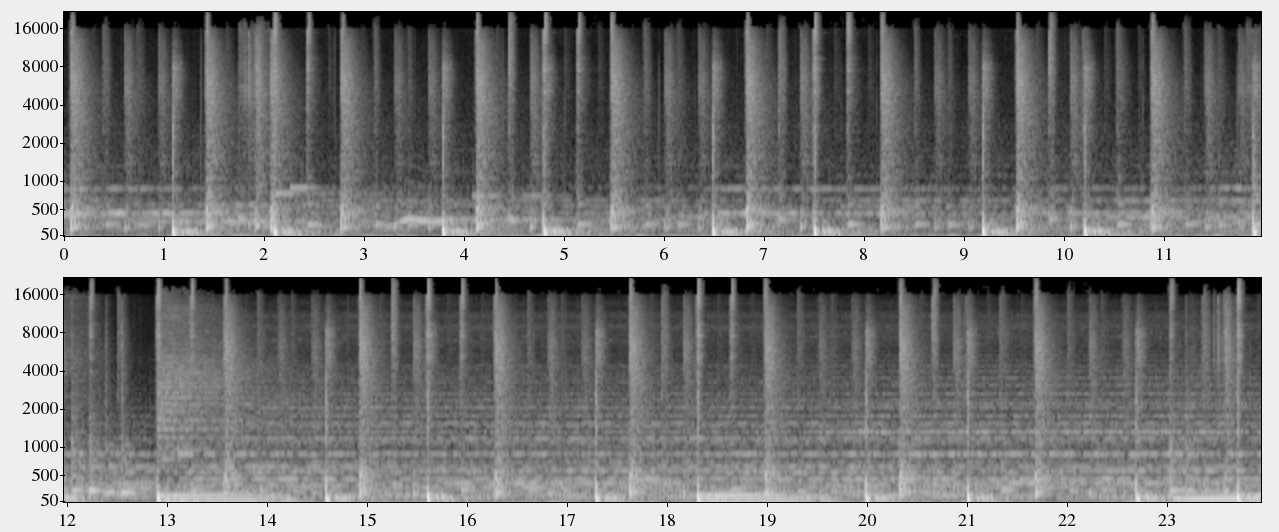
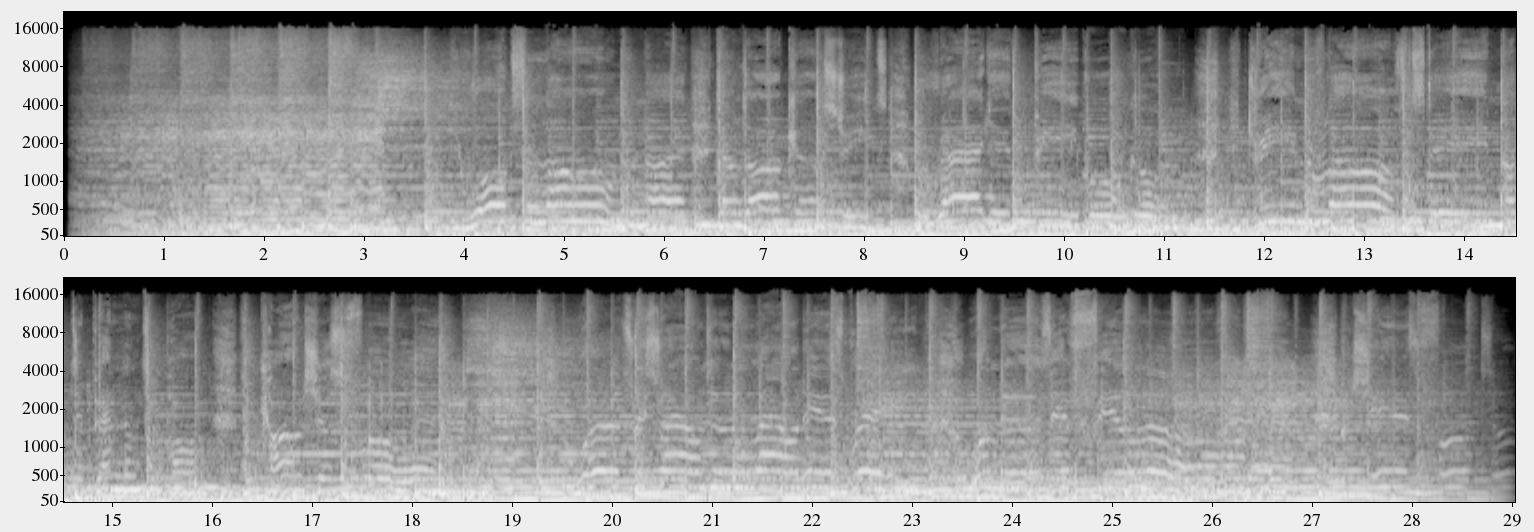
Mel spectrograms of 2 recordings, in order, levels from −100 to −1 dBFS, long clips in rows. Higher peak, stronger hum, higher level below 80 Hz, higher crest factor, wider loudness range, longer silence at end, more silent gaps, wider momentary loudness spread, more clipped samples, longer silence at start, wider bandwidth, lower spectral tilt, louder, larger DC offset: about the same, 0 dBFS vs 0 dBFS; neither; second, -32 dBFS vs -18 dBFS; first, 22 dB vs 10 dB; about the same, 2 LU vs 1 LU; second, 0 s vs 0.15 s; neither; first, 12 LU vs 3 LU; neither; second, 0 s vs 0.15 s; first, over 20 kHz vs 17.5 kHz; about the same, -5 dB/octave vs -5.5 dB/octave; second, -24 LUFS vs -12 LUFS; second, under 0.1% vs 0.1%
